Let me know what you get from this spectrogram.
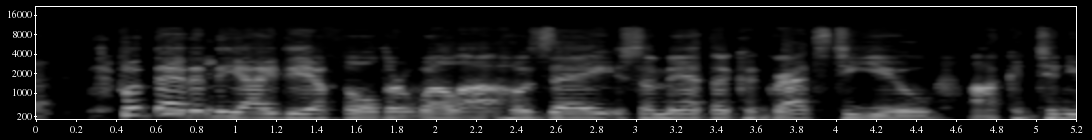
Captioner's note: laughter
